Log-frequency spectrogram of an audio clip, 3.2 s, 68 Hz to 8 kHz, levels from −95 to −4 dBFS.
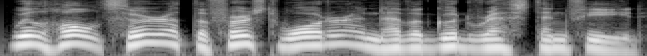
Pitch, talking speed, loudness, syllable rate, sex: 155 Hz, 260 wpm, -16 LUFS, 4.8 syllables/s, male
